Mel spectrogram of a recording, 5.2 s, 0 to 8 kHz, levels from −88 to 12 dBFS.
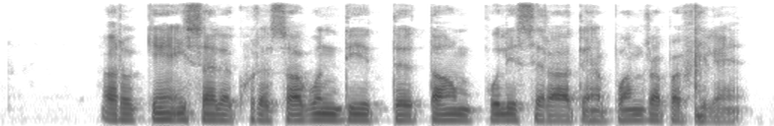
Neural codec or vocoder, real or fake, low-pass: codec, 16 kHz, 4 kbps, X-Codec, WavLM features, trained on Multilingual LibriSpeech; fake; 7.2 kHz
